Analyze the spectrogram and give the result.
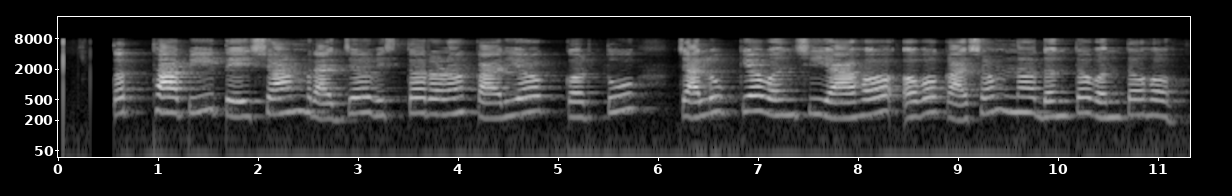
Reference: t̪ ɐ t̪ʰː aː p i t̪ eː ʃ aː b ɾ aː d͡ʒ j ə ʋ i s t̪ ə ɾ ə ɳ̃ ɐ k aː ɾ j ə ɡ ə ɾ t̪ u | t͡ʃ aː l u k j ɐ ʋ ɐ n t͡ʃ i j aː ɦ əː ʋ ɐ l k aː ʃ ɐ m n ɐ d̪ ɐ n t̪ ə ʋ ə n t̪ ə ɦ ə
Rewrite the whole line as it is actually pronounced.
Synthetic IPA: t̪ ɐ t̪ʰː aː p i t̪ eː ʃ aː m ɾ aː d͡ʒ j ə ʋ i s t̪ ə ɾ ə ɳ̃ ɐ k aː ɾ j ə k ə ɾ t̪ u | t͡ʃ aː l u k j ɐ ʋ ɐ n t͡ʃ i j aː ɦ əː ʋ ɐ k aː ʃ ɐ m n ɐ d̪ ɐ n t̪ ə ʋ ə n t̪ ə ɦ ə

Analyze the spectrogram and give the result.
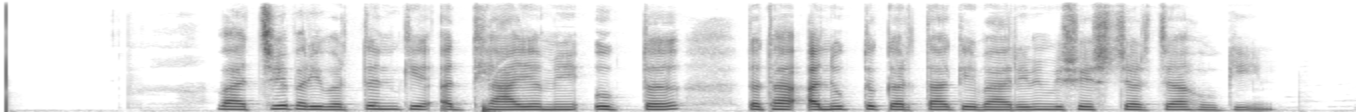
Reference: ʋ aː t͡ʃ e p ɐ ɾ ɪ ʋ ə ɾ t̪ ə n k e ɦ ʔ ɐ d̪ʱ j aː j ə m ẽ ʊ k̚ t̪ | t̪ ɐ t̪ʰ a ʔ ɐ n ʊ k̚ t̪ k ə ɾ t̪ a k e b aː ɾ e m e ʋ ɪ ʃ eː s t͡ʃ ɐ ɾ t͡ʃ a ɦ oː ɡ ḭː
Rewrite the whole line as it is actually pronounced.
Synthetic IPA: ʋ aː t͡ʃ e p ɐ ɾ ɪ ʋ ə ɾ t̪ ə n k e ʔ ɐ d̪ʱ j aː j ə m ẽ ʊ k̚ t̪ | t̪ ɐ t̪ʰ a ʔ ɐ n ʊ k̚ t̪ k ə ɾ t̪ a k e b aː ɾ e m ẽ ʋ ɪ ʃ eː ʃ t͡ʃ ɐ ɾ t͡ʃ a ɦ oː ɡ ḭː

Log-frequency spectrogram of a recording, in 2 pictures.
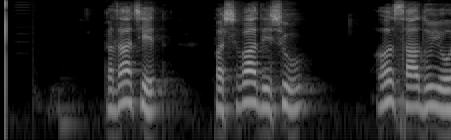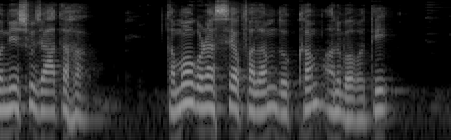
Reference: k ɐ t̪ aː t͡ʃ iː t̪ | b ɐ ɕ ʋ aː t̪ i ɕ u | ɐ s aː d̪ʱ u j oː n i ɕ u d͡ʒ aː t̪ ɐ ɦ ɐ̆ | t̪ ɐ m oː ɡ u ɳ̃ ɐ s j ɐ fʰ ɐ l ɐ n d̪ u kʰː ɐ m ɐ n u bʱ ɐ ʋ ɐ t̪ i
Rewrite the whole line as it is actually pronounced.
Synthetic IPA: k ɐ d̪ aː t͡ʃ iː t̪ | p ɐ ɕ ʋ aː d̪ i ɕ u | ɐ s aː d̪ʱ u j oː n i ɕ u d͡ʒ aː t̪ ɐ ɦ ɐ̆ | t̪ ɐ m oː ɡ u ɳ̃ ɐ s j ɐ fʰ ɐ l ɐ m d̪ u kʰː ɐ m ɐ n u bʱ ɐ ʋ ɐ t̪ i

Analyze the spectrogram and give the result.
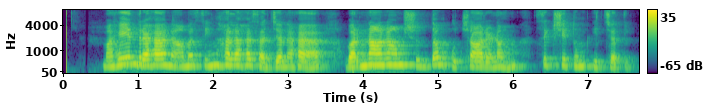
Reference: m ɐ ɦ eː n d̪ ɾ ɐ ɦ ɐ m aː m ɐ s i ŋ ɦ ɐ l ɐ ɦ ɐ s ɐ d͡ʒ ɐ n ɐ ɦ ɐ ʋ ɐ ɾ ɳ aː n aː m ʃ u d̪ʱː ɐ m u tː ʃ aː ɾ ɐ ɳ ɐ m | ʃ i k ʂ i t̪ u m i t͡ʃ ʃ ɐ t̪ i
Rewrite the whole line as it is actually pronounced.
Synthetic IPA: m ɐ ɦ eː n d̪ ɾ ɐ ɦ ɐ n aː m ɐ s i ŋ ɦ ɐ l ɐ ɦ ɐ s ɐ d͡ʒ ɐ n ɐ ɦ ɐ ʋ ɐ ɾ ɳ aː n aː m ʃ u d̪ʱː ɐ m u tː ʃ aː ɾ ɐ ɳ ɐ m | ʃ i k ʂ i t̪ u m i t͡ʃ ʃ ɐ t̪ i

